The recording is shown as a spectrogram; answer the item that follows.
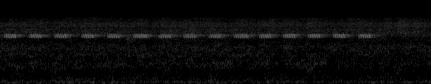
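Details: Brief run of male cricket mating song on a quiet summer night: around fifteen evenly spaced high chirps, four per second, stopping before the end, with a soft insect chorus continuing underneath.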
